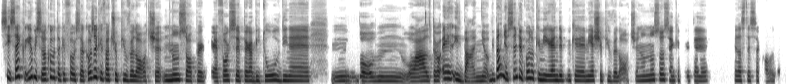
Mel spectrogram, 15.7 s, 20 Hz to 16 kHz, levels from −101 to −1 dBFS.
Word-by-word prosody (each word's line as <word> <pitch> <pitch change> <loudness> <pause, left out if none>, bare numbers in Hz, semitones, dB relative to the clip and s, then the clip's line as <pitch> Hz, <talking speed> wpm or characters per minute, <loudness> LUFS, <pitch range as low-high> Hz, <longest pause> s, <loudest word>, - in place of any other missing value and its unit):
sì 310 -5 0
sai 340 +7 +5
che 375 - -6
io 330 - +4
mi 340 - +5
sono 235 -4 +2
accorta 300 -2 0
che 230 +1 -3
forse 230 -2 -1
la 200 - 0
cosa 285 - +4
che 295 -5 -1
faccio 230 -2 +1
più 225 0 -1
veloce, 190 -1 -1
non 215 +3 +4
so 200 -4 -2
perché, 185 -2 -2
forse 205 +2 0
per 195 0 0
abitudine, 195 0 0 0.4
mhmm, 185 -1 -5
boh, 175 -1 0
mhmm, 180 -2 -3
o 170 - -2
altro, 185 +3 +2
è - - +3
il 240 -7 +2
bagno. 175 +4 -2
Il 220 +2 -1
bagno 370 - +5
è - - +2
sempre 320 +5 +2
quello 290 0 +3
che 255 -3 -2
mi 220 -1 +4
rende 210 -1 +4
m 210 - -6
che 195 -1 -1
mi 200 +1 +1
esce 200 +1 0
più 190 -1 -9
veloce, 180 +2 -7
non 195 +1 -3
non 220 +1 0
so 230 +1 -1
se 225 -3 -5
anche 195 0 -5
per 190 0 -14
te 185 0 -5 0.5
è 200 - -9
la 195 - -1
stessa 190 0 -9
cosa. 170 - -15
195 Hz, 205 wpm, -20 LUFS, 185-225 Hz, 0.5 s, sai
